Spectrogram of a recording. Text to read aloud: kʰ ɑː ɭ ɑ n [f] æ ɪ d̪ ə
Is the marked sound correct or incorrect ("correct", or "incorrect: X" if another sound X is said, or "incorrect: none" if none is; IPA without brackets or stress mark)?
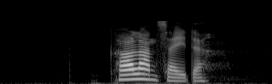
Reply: incorrect: s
